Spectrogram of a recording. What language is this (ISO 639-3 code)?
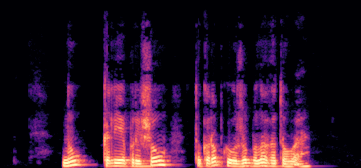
bel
